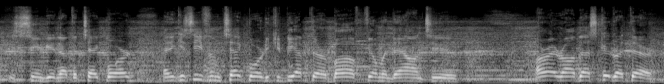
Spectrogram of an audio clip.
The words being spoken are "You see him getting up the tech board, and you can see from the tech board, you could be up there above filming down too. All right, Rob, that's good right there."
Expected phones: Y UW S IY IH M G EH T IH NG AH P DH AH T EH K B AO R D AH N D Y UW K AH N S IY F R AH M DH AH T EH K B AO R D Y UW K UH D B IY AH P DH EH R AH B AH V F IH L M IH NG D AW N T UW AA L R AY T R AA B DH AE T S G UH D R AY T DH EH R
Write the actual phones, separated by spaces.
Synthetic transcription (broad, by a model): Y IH S IY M G EH T IH NG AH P DH AH T EH K B AO R D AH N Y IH K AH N S IY F R AH M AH T EH K B AO R D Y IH K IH D B IY AH P DH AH R AH B AH V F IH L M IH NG D AW N T UW AA L R AY T R AA B DH AE T S G UH D R AY T DH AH R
